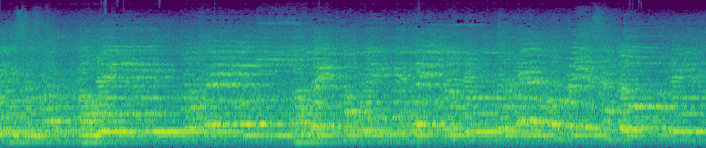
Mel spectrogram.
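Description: Mixed church choir, mostly women with a few men, singing a hymn in harmony with long held notes.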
